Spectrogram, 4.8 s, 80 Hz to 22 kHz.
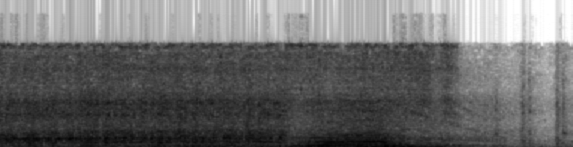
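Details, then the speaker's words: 1957 Nash Metropolitan barn find, sitting many years, manual choke: long steady cranking, then engine briefly catches and revs unevenly before dying; no-start from crossed 3 and 4 spark plug wires. "um wheel surprise a little bit that it didn't just run but it's not far from it"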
